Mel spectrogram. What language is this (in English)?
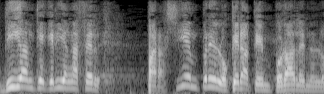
Spanish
